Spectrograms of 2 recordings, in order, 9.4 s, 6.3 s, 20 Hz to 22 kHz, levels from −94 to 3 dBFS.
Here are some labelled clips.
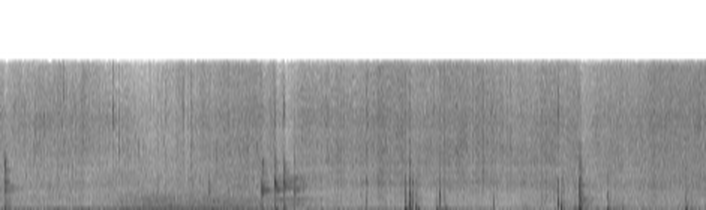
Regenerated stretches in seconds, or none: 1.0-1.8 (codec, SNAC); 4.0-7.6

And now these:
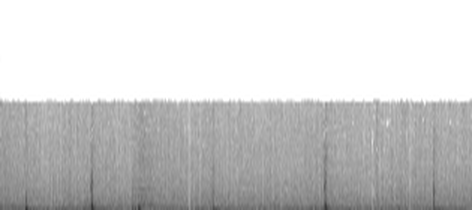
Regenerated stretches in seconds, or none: 0.0-0.5 (vocoder, Vocos); 1.8-4.1

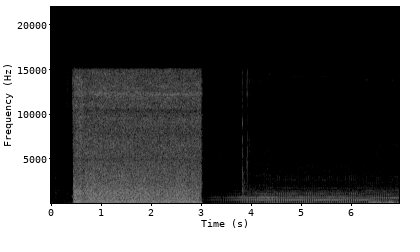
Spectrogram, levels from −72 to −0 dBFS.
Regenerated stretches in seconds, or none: 3.9-4.5 (codec, SNAC)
